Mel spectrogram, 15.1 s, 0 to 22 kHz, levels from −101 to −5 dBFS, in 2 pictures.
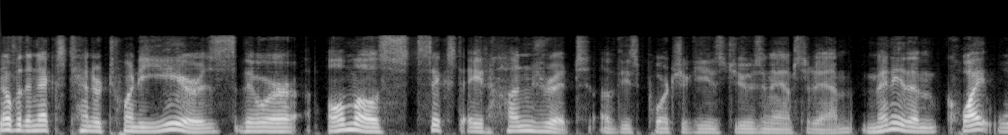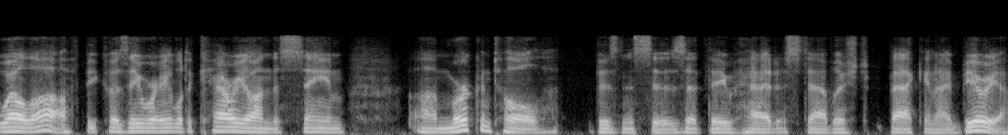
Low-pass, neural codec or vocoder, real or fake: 7.2 kHz; codec, 16 kHz, 16 kbps, FreqCodec, smaller model; fake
